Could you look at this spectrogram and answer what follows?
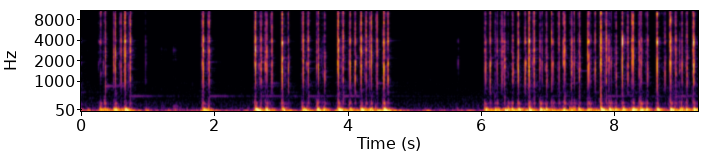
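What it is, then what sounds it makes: Plastic mechanical keyboard switch tester being typed on. Fingertips rapidly press and type on clear plastic keycaps over Cherry MX switches in a small, hollow plastic mechanical keyboard switch tester. Bursts of sharp, bright clacks with a thumpy low end come in short runs separated by brief pauses, over a faint steady hum. After about six seconds the typing becomes continuous until the end.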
